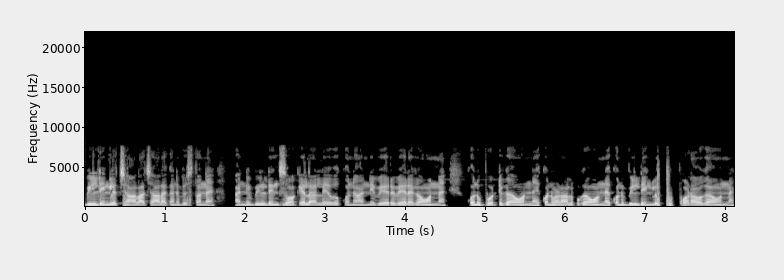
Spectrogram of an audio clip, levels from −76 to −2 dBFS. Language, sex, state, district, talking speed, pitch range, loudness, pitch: Telugu, male, Andhra Pradesh, Srikakulam, 185 wpm, 140-150 Hz, -17 LUFS, 145 Hz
